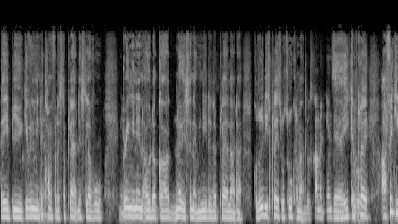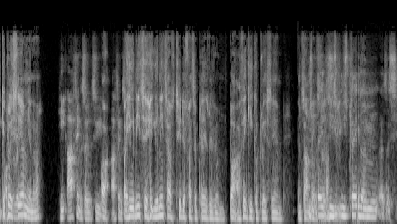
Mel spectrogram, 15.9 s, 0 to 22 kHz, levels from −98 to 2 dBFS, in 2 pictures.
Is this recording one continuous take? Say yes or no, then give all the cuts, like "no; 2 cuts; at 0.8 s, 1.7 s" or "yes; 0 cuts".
no; 1 cut; at 6.1 s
